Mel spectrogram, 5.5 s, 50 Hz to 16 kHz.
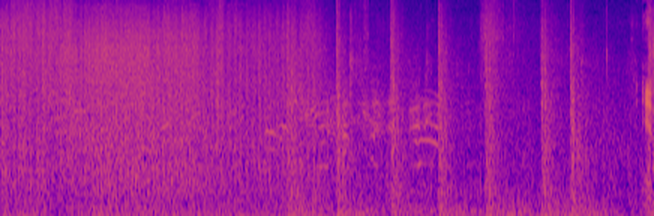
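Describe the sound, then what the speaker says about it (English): MG42 machine gun in a Company of Heroes battle firing at close range on an enemy squad, a dense continuous roar of rapid gunfire with sharper bursts cracking through toward the end, loud and steady throughout. "MG42 opening up now onto this rival squad at very close range, doing a lot of damage"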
